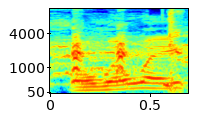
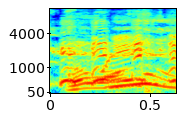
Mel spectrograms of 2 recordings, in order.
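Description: First: Said in the usual way. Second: We'll wait said high and loud, falling; emphatic repeat. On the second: Acted. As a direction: punch We'll wait much higher and louder. Repeats line with big emphasis.

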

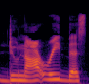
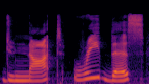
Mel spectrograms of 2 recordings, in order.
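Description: First: Said in the usual way. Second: "Do not read this" drawn out slowly; slow emphatic warning. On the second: Retold or imitated.

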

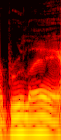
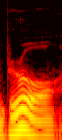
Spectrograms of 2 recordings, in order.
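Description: First: "Brule" with an added ending, like "broo-LAY"; alternative pronunciation. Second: "Brule" as one syllable, rhyming with rule; first pronunciation variant. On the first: Broadcaster offering another way to say recruit's surname, "Brule" as "broo-LAY". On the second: Broadcaster offering one way to say recruit's surname, one-syllable "Brule". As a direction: say "Brule" like "brool", silent final e. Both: Shown as a demonstration. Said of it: "however you wanna say it".

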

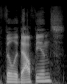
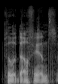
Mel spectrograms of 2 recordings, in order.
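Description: First: Philadelphians with a questioning rise; unsure pronunciation. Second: Philadelphians said soft and low, correcting; correct pronunciation. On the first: Host tries Philadelphians, unsure of the word. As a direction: try Philadelphians, testing it out. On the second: Cohost corrects the name, soft Philadelphians. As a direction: gently give the right form Philadelphians. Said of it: "Philadelphians, not Dalphians". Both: Shown as a demonstration.

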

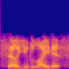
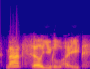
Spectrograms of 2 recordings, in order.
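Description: First: "cellulitis" with the full -itis ending, set against cellulite; correct medical term. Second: "cellulite" said slowly as the mistaken word; cellulite, the wrong word. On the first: Doctor corrects the patient, pointedly saying "cellulitis". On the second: Doctor corrects the patient, slowly saying "cellulite" as the wrong word. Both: Retold or imitated. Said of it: "Not cellulite, cellulitis".

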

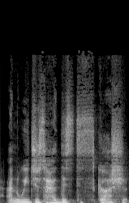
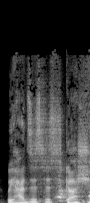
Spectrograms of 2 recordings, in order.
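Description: First: Said in the usual way. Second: [name]. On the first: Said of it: "I don't know if he had an accent". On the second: Retold or imitated. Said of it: "but he's like".

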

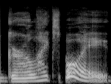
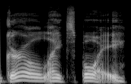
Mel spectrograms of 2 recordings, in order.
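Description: First: Slow sarcastic woman. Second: Said in the usual way. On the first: Acted. Her line, quoted later by narrator.

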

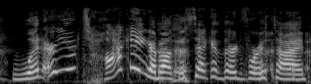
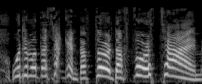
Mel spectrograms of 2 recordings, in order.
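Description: First: Baffled woman. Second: Higher, insistent suitor impression; hammed-up pleading with punched ordinals; Benoit. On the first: Retold or imitated. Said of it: "And she's like". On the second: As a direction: press the question like an over-eager romantic. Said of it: "So then we have Benoit. He goes".

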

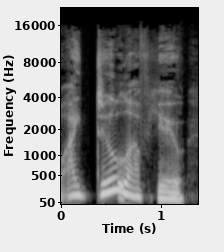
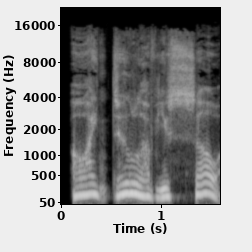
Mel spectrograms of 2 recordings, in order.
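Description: First: "do" punched and falling, slow; insistent slow pleading on "do"; stress on do. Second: Pleading high with "love" held long; stress on love. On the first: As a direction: hit "do" in "I do love you." slowly. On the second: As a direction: lean on "love" in "Oh, I do love you so.". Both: A narrator's reading. Luli pleading her love.

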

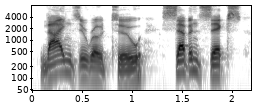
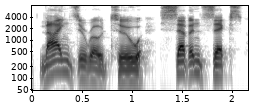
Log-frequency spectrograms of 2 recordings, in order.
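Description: The two takes are said the same way.

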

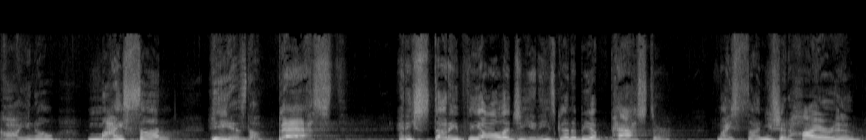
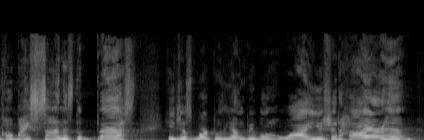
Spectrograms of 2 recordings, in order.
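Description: First: Proud mother's sing-song brag; proud mom. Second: Higher gushing mom, slowing on the last line; proud mom. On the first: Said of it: "And she's like". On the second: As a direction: brag about her son like a proud mother. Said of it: "she said the, the whole thing". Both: Retold or imitated.

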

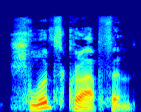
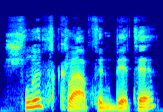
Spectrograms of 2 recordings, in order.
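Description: First: Schlutzkrapfen dit lentement, syllabe par syllabe, à l'allemande; Schlutzkrapfen, prononcé lentement avec le SCH et le PF allemands; careful German word. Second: Schlutzkrapfen, bitte, slow, in a mock romantic German accent; a playful German lilt on Schlutzkrapfen, bitte. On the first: Shown as a demonstration. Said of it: "let me give you the word of all words". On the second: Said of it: "Say it again in your most romantic German accent".

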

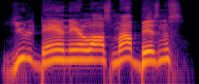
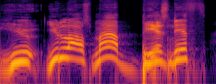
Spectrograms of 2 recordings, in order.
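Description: First: Second go at a high, slow southern drawl; southern accent. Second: High, loud, slow southern drawl; southern accent. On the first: Retrying his impression of an angry commenter, southern accent. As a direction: put on a hammed-up, high-pitched southern accent. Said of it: "let me try one more time". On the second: Mimicking an angry online commenter, southern accent. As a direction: holler it slowly in an exaggerated southern accent. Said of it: "like, a southern accent". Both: Acted.

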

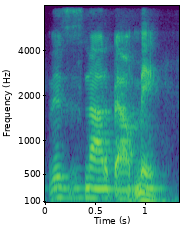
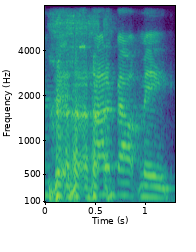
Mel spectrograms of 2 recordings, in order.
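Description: First: Said in the usual way. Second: Laughing. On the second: Real, not acted.

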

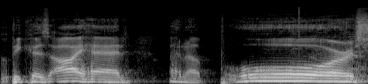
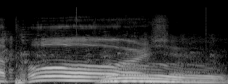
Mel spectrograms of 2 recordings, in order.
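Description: First: Half speed, drawn out and deliberate; eerie slowed-down deadpan; spooky slow reveal. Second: Very slow, stretched-out repeat of "An abortion"; a light eerie drawl; spooky slow echo. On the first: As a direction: drag every word out like a ghost story confession. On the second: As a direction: linger on "An abortion" like a ghost story line. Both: Retold or imitated. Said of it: "she said it just like that".

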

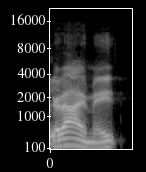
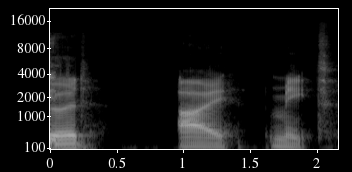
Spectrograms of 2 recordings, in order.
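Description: First: Quick, run-together Australian "g'day mate"; normal-speed mock Australian greeting; Australian-sounding greeting. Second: Each word apart, low and flat; reluctant word-by-word reading with long gaps; deliberately slow. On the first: Host showing co-host how to say it, Australian-sounding. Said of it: "sounding like you're doing an Australian accent". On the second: Co-host dodging the accent trap, deliberately slow. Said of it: "at normal speed". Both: Shown as a demonstration.

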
